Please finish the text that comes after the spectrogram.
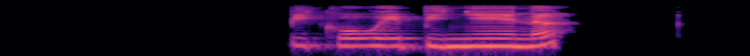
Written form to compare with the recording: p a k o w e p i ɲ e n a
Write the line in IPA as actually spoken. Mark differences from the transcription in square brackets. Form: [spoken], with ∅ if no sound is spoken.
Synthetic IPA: p [i] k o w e p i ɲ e n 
